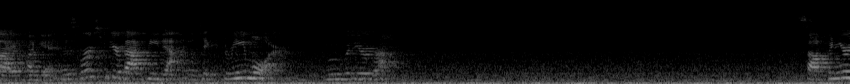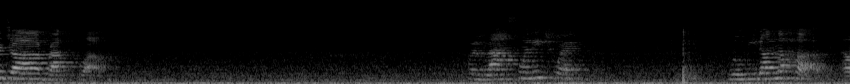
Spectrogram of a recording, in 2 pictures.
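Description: A woman speaks calmly, giving instructions in a room with a slight echo.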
